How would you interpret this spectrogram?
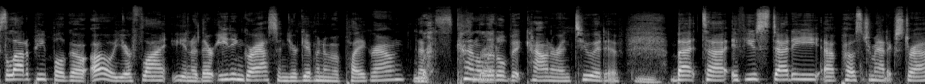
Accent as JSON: {"language": "English", "country": "United States", "said": "So I told them … I'm from the United States and I do Reload Love."}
